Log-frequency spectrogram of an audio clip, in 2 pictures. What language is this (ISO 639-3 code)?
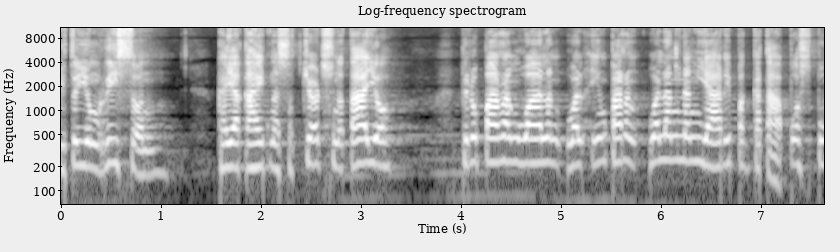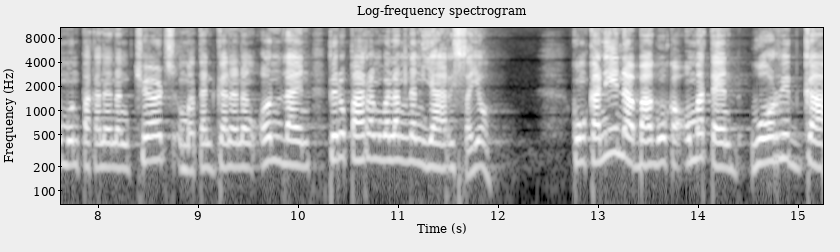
fil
